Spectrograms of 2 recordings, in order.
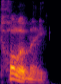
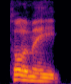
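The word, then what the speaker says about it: Ptolemy: a a Roman astrology called Tommy spelled PT o l m y Tommy silent P at the beginning Tommy wrote a book called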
